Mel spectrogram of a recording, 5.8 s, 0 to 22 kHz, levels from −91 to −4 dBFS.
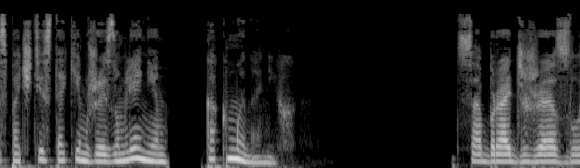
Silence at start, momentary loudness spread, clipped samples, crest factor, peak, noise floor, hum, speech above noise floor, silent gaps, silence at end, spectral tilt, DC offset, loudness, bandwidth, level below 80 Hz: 0 s; 12 LU; under 0.1%; 16 dB; -14 dBFS; under -90 dBFS; none; over 63 dB; 1.69-1.99 s, 3.33-4.50 s; 0 s; -5 dB/octave; under 0.1%; -28 LUFS; 15.5 kHz; -50 dBFS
